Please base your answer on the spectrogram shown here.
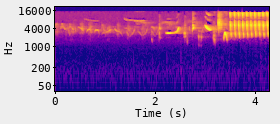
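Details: Nightingale in song: quiet, warbling, wavering notes build into louder sweeping whistles and chirps, then a fast, even, rattling trill of about a dozen buzzy repeated notes closing the phrase.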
